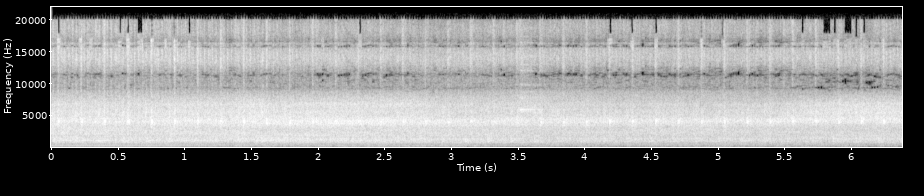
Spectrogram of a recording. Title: 2010 MITSUBISHI PAJERO V6 Engine(6G74)/Engine Knocking Sound/Cause & Remedy(Part 1)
